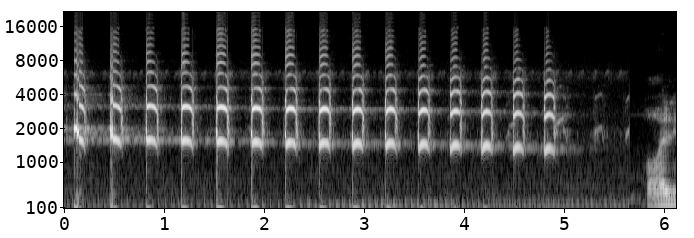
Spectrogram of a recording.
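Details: Red-legged Seriema in the sertão of Bahia, Brazil, giving a loud series of about fourteen sharp, yelping notes at a steady pace of roughly three per second. The series fades at the end, and a man begins speaking.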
